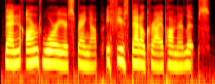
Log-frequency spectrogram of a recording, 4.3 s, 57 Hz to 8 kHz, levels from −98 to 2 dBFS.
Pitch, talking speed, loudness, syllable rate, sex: 190 Hz, 165 wpm, -18 LUFS, 4.4 syllables/s, female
